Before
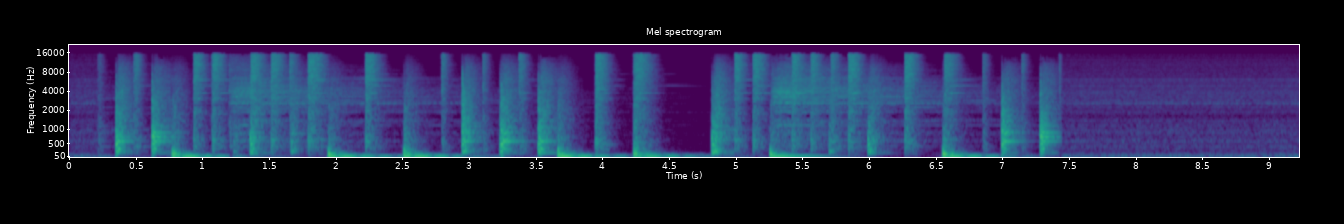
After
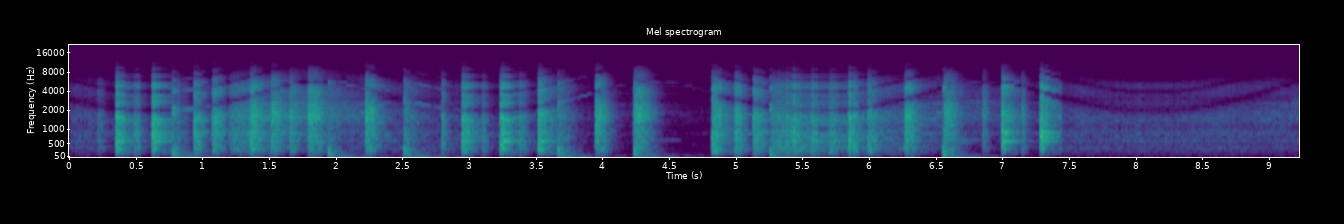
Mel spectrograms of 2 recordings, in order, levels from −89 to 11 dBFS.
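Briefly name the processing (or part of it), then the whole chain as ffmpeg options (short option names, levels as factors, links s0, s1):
circuit-bent sampling toy: -af "acrusher=samples=15:mix=1:aa=0.000001:lfo=1:lforange=15:lforate=0.4,highpass=470,equalizer=f=480:t=q:w=4:g=-9,equalizer=f=700:t=q:w=4:g=-5,equalizer=f=1100:t=q:w=4:g=-8,equalizer=f=1600:t=q:w=4:g=4,equalizer=f=3000:t=q:w=4:g=-8,equalizer=f=4700:t=q:w=4:g=5,lowpass=f=4800:w=0.5412,lowpass=f=4800:w=1.3066,volume=2"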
